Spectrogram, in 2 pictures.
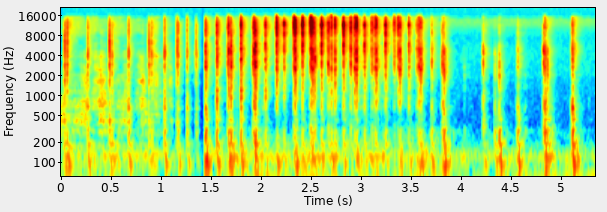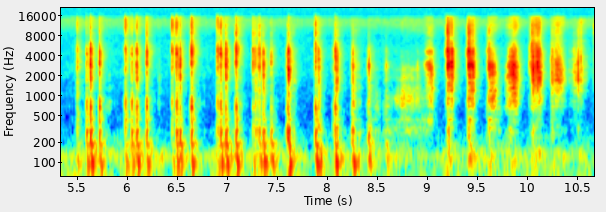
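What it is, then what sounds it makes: Hard plastic laptop case. A thin, hollow hard plastic laptop shell lid cover with a forest print is tapped and scratched quickly by long nails. Dense, fast clicks and sharp taps with bright scratchy texture ride over a low hum, with very short, dry decay. The taps thin out and space apart after the first few seconds, then quicken again near the end.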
